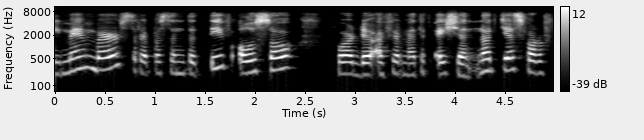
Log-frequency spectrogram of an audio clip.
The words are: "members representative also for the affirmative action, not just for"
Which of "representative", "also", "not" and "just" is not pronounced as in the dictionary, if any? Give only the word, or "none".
representative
